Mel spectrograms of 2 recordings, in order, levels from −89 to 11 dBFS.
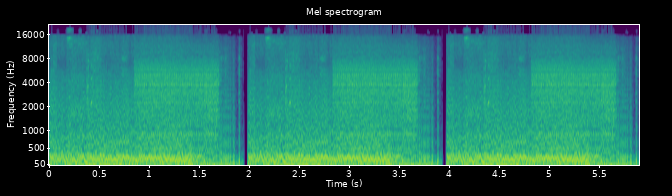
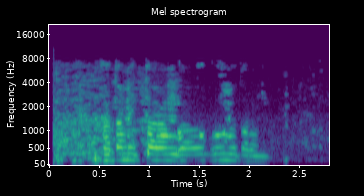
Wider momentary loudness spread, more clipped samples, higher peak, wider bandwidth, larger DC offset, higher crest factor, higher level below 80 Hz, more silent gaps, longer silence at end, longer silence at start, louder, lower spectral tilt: second, 6 LU vs 14 LU; first, 5% vs under 0.1%; first, 0 dBFS vs -6 dBFS; first, over 20 kHz vs 7.8 kHz; neither; second, 6 dB vs 18 dB; first, -14 dBFS vs -66 dBFS; first, 3.93-3.97 s vs none; second, 0 s vs 0.6 s; about the same, 0 s vs 0.05 s; first, -7 LUFS vs -21 LUFS; second, -4.5 dB/octave vs -6 dB/octave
